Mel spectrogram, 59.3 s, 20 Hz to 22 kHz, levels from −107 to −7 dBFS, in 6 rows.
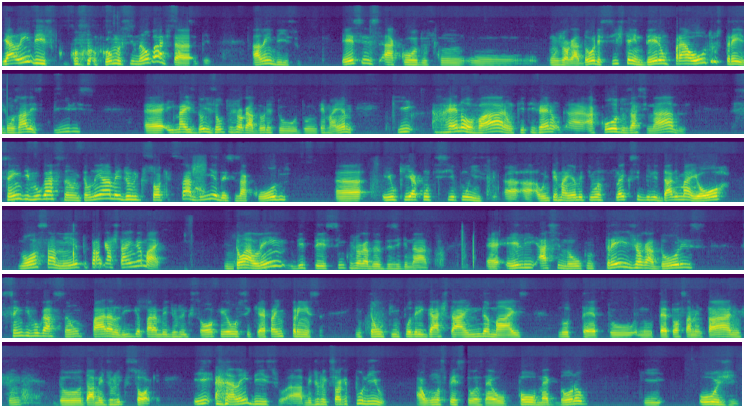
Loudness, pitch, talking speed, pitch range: -18 LUFS, 140 Hz, 135 wpm, 125-175 Hz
